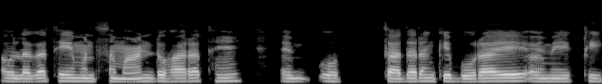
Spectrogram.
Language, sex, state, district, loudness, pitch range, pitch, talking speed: Chhattisgarhi, male, Chhattisgarh, Jashpur, -18 LUFS, 140-150 Hz, 145 Hz, 180 wpm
